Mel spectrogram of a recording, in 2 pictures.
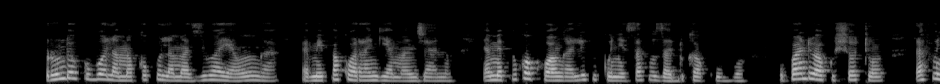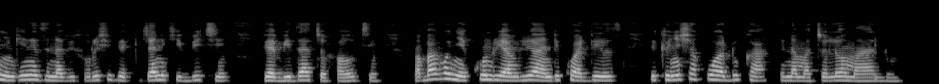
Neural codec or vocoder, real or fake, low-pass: none; real; 7.2 kHz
